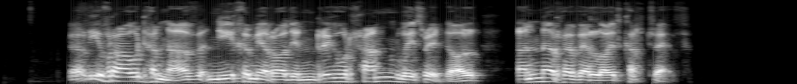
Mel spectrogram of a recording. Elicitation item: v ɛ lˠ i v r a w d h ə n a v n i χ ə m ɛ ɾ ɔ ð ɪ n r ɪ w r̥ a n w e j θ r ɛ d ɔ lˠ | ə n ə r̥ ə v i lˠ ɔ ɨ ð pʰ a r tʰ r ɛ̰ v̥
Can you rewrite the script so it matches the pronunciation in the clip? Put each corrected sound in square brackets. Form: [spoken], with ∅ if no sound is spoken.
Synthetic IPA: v ɛ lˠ i v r a w d h ə n a v n i χ ə m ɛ ɾ ɔ ð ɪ n r ɪ w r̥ a n w e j θ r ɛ d ɔ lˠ | ə n ə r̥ ə v [ɛ] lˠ ɔ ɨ ð [kʰ] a r tʰ r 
